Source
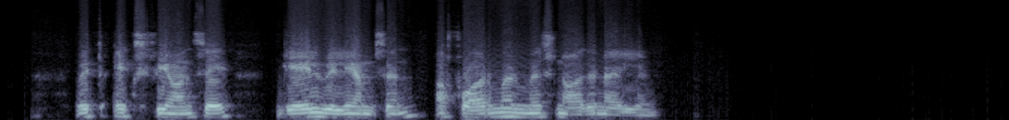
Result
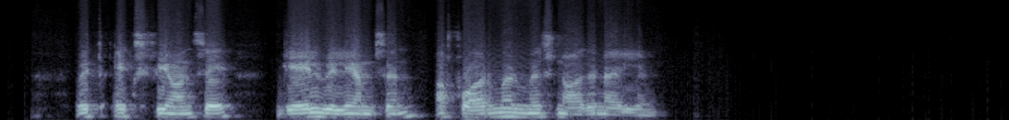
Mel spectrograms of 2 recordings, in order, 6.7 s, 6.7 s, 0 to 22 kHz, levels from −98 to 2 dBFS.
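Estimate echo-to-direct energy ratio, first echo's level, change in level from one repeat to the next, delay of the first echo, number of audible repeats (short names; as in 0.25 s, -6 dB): -21.5 dB, -21.5 dB, no steady repeat, 71 ms, 1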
